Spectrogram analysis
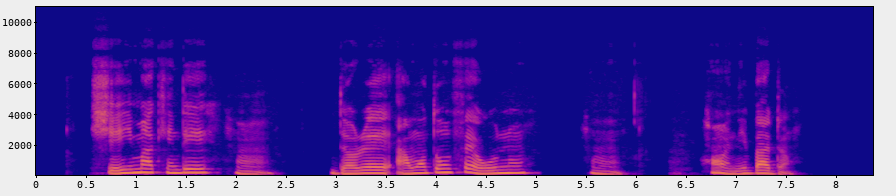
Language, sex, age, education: Yoruba, female, 30-45, tertiary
